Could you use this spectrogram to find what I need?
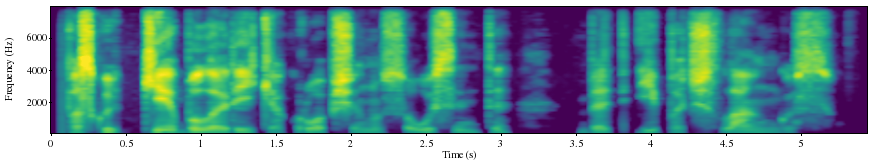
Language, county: Lithuanian, Panevėžys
